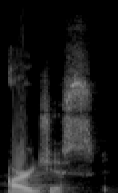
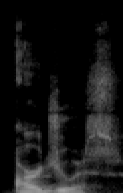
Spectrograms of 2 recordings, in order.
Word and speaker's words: arduous: letter to my friend the pronunciation of this word is not Aris we don't say argis the pronunciation is uous uous and it means very hard uous the du makes the J sound like jump and Juice RJ we use a long u like food and boot U together arju arous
